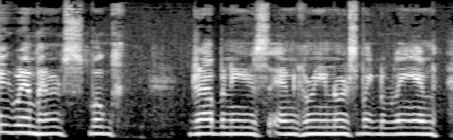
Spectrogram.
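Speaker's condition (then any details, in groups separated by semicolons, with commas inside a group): Cerebral palsy, severe; spastic type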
